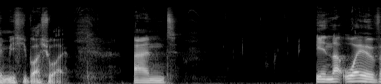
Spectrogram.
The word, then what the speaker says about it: Batshuayi: You know, Euro 2016, UEFA did this thing about how to pronounce player names, and it was Batshuayi, and I went, okay, this is a good football player for Marseille.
